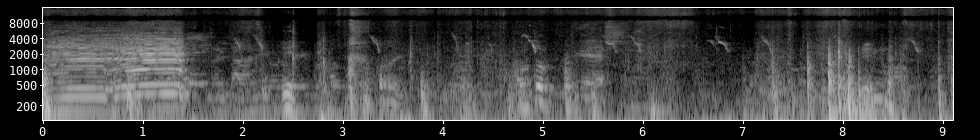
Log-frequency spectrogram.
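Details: Cow being unloaded from a truck gives a loud, deep moo with rich harmonics for just over a second, followed by clattering hooves, knocks and scuffing noises from the unloading.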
